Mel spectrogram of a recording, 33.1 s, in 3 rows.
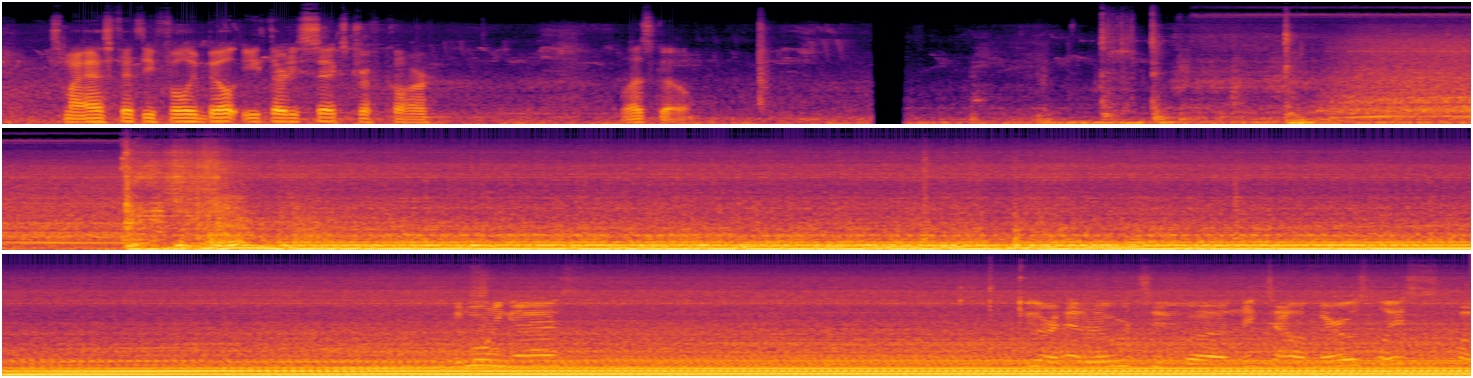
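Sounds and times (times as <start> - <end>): car engine starting and idling: 8.4 - 33.0.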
